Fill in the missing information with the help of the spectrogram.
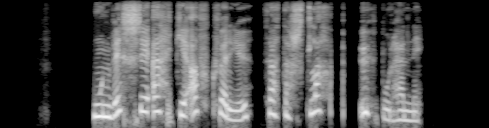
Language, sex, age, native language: Icelandic, female, 20-29, Icelandic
